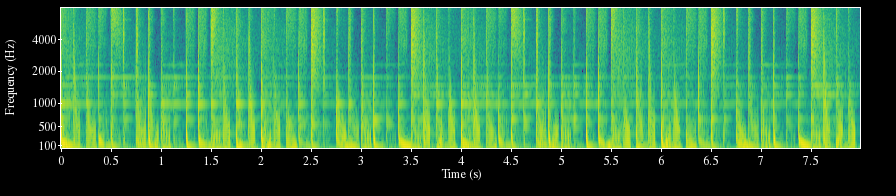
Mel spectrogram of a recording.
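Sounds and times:
processed percussion: 0.0s - 7.9s.

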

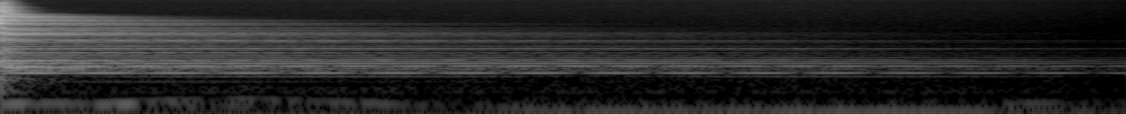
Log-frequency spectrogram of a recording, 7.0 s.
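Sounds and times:
ride cymbal, 3D drums: 0.0s - 2.5s.

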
